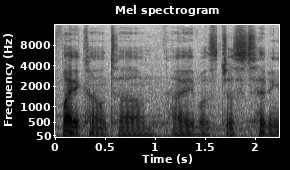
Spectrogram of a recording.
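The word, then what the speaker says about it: Viscount: have to apologize for my um mispronunciation of the p account or as it is correctly pronounced V count um I was just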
